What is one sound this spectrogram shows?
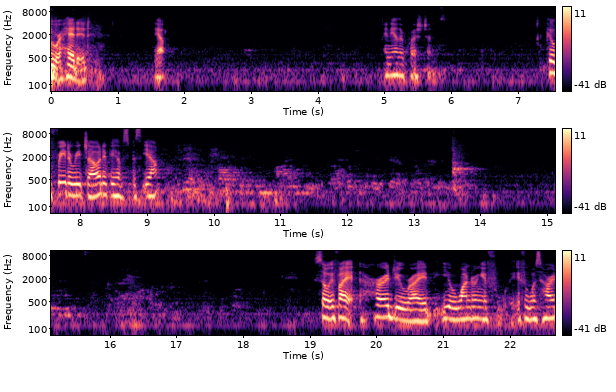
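A woman speaks calmly through a microphone in a large room, with pauses.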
